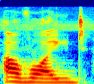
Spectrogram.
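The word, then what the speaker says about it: avoid: अब यहाँ पर आपको ध्यान रखना आई लिखा है, यहाँ पर आपको ऑई पढ़ना है, इसको ऑई है, ये करेक्ट कर ले इसको। अवॉइड, ऑई ऑई ऑई, ये जो ओ आई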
